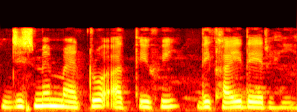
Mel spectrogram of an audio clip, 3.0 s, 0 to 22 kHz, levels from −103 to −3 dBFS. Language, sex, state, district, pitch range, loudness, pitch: Hindi, female, Uttar Pradesh, Lucknow, 185-215 Hz, -13 LUFS, 195 Hz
